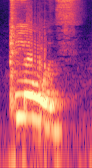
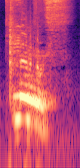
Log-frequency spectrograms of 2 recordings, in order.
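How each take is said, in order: First: The word ends with a buzzing z sound. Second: The word ends with a hissing s sound. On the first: It means shut. "Z you have to make force or focus to Z" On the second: It means near. "sir, sir"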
